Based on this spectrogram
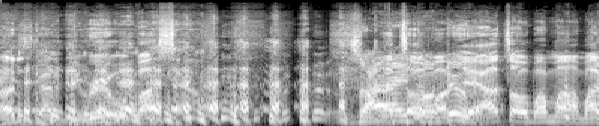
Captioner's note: group laughs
